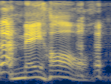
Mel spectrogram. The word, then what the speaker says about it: Mahal: Like, he just went up to Jinder and goes, say your name so I can get it right. And Jinder's like, oh, thank you, finally. Mahal. – Well, that's how you really pronounce it.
